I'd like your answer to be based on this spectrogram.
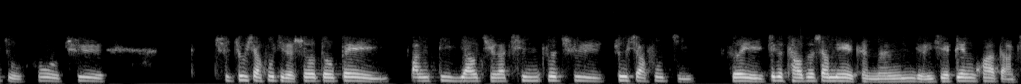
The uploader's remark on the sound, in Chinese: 接受本台电话采访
